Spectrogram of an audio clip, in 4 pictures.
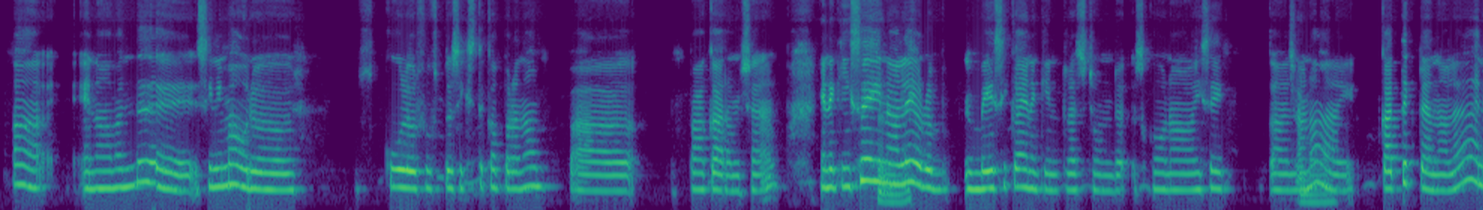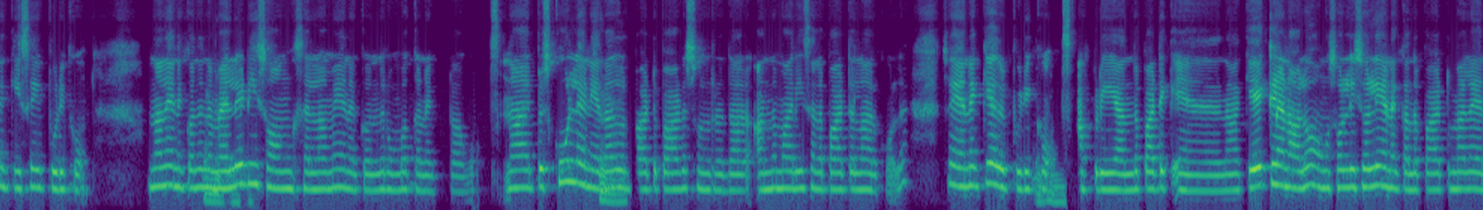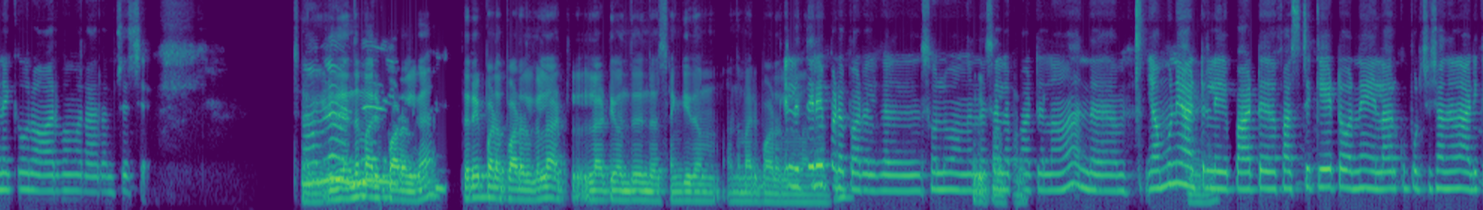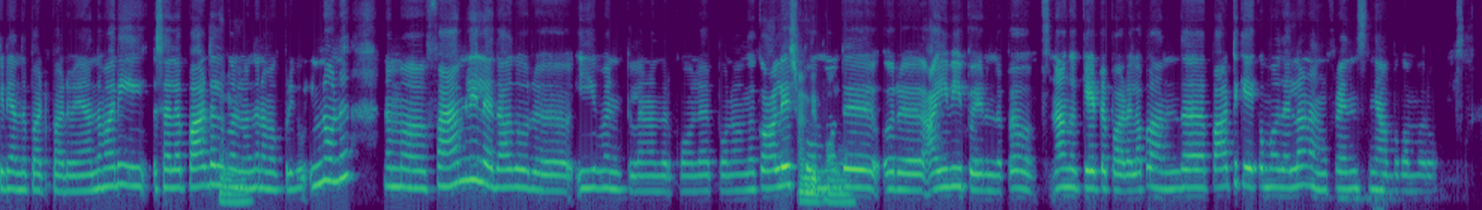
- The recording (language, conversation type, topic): Tamil, podcast, சினிமா இசை உங்கள் பாடல் ரசனையை எந்த அளவுக்கு பாதித்திருக்கிறது?
- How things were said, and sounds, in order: in English: "பேசிக்கா"; in English: "இண்டரெஸ்ட்"; in English: "மெலோடி ஸாங்க்ஸ்லாமே"; in English: "கனெக்ட்"; tsk; tsk; unintelligible speech; sigh; unintelligible speech; tsk; in English: "ஈவன்ட்ல"; tsk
